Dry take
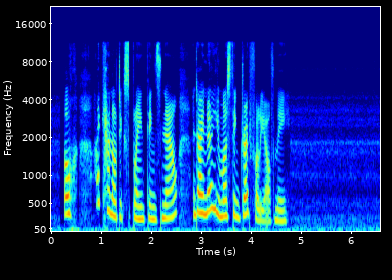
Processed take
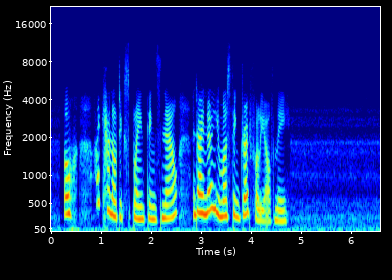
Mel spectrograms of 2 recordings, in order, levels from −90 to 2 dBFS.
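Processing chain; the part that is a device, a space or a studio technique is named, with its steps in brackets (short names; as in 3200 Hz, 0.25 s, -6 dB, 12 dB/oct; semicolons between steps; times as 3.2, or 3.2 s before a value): phone in a pocket (LPF 3300 Hz 12 dB/oct; bell 300 Hz +5.5 dB 1 oct; high shelf 2000 Hz -9 dB); gain +1.5 dB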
